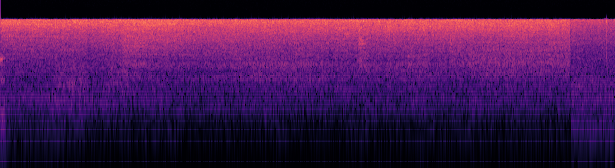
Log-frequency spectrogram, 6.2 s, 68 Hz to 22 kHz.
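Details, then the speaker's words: DIY air compressor built from a mini fridge compressor and 11-gallon tank, running on mains power after removal: steady airy hiss with faint even hum, no knocks or rattles; running smoothly. "running and very well might i add"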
